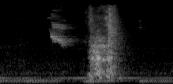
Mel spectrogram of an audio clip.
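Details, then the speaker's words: A quick nasal snort, then one sharp, hissing sneeze from a pet dog that is sneezing repeatedly and spraying snot, in a quiet room. "he's still going Oh bubble why did you sneeze me you okay there"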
